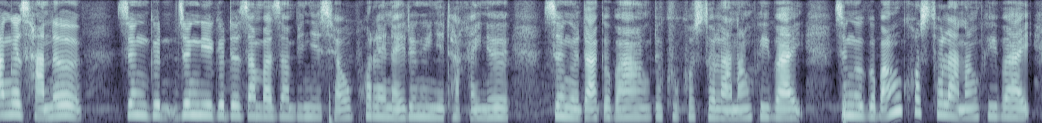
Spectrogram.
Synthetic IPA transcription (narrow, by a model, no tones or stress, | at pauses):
aŋɯsanɯ | ŋzɯŋniɡɯdɯzambazambinisiawpʰɔɾajnajɾɯŋɯjnitʰakʰajnɯ | z̥ɯŋɯdaɡɯbaŋdukʰukʰɔstʰɔlanaŋpʰɯjbaj | z̥ɯŋɯɡɯbaŋkʰɔstʰɔlanaŋpʰɯjbaj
